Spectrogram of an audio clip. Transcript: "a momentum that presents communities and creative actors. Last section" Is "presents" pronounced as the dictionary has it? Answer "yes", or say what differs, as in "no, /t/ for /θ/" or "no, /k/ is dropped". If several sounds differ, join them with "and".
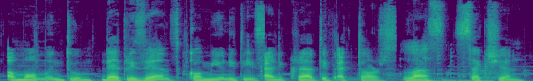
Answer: yes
